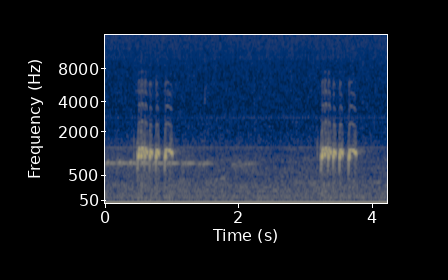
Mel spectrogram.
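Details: Local zebra dove, used as a lure to set other doves cooing, repeating a rolling phrase of five quick mellow coo notes twice, nearly three seconds apart, with a faint steady hum behind.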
